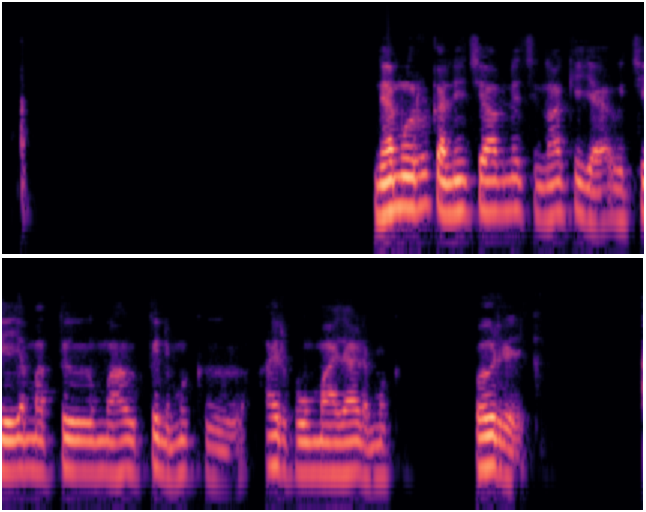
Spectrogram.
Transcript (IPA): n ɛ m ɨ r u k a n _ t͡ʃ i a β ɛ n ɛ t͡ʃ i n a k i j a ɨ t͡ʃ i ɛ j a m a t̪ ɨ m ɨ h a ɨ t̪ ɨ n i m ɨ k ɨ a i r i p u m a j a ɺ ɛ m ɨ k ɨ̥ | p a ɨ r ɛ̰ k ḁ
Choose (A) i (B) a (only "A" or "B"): A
